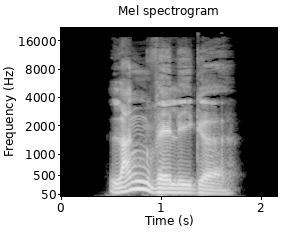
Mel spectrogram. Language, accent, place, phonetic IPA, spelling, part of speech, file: German, Germany, Berlin, [ˈlaŋvɛlɪɡə], langwellige, adjective, De-langwellige.ogg
- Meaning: inflection of langwellig: 1. strong/mixed nominative/accusative feminine singular 2. strong nominative/accusative plural 3. weak nominative all-gender singular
